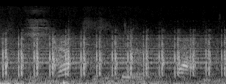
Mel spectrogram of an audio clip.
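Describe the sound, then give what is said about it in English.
Radio static chopped into rapid, evenly spaced bursts as a ghost box, a modified radio, sweeps the AM band very quickly, flipping through radio signals and white noise, with brief garbled fragments of voices and tones flickering through the hiss. “It's basically a modified radio that's set to sweep the AM band very, very quickly.”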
